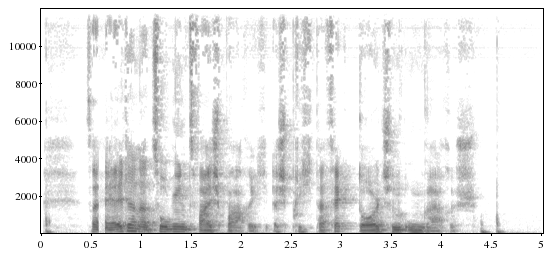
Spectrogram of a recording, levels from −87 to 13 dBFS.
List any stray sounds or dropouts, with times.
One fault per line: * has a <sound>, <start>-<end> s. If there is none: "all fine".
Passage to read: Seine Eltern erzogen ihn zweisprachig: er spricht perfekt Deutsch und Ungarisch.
* has a dropout, 0.6-0.6 s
